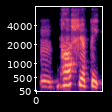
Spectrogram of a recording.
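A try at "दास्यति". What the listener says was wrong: Dhasyati. Not dhashya. Dhasyati.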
